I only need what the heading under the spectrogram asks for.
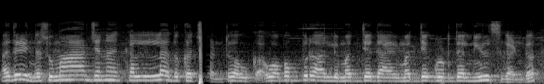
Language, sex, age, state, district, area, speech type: Kannada, male, 18-30, Karnataka, Shimoga, rural, spontaneous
